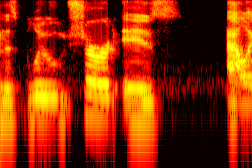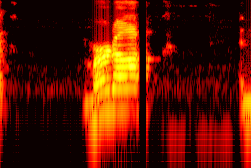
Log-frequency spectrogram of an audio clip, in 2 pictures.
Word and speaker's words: Murdaugh: is Alec Murdock and that's how you pronounce it I don't know why uh it's just that's how they say it Alec um instead of Alex and then it's not murder it's Murdoch so Alec Murdock killed his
